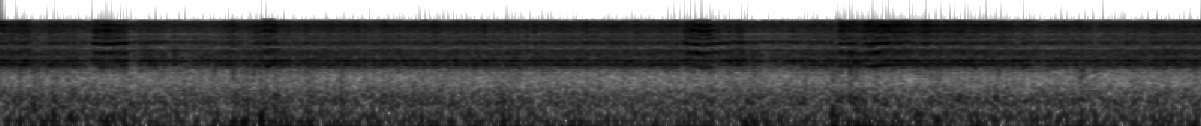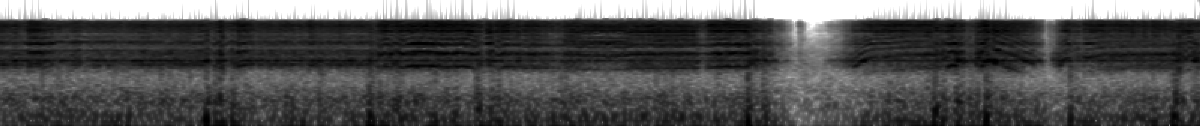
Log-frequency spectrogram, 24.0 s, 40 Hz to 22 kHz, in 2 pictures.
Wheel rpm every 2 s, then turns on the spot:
230, 230, 230, 230, 230, 230, 230, 230, 200, 170, 120, 150.
none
